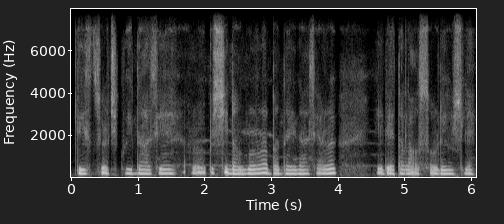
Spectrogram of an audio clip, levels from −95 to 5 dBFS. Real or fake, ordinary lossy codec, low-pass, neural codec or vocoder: fake; Opus, 24 kbps; 7.2 kHz; vocoder, 44.1 kHz, 128 mel bands, Pupu-Vocoder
